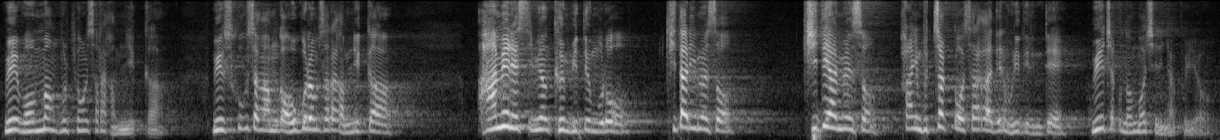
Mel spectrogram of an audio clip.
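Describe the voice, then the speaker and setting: A male pastor preaching a Sunday sermon, pressing his congregation with rhetorical questions and swinging from loud exhortation to quiet asides. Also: high-pitched, expressive, fairly quick, creaky. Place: church sanctuary. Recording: church hall with long reverb.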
